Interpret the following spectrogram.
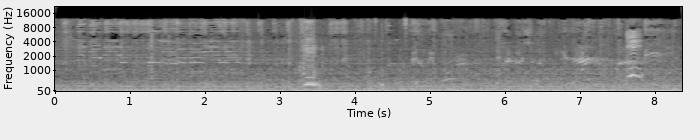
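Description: Music playing over the steady low road rumble inside a moving car. A young child's voice breaks in briefly twice, about halfway through and near the end.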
